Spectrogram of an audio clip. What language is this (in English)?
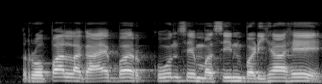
Chhattisgarhi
